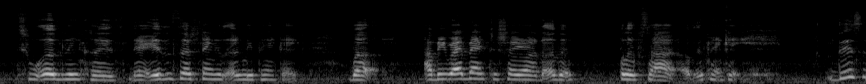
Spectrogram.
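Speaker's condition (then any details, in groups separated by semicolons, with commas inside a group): Cerebral palsy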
